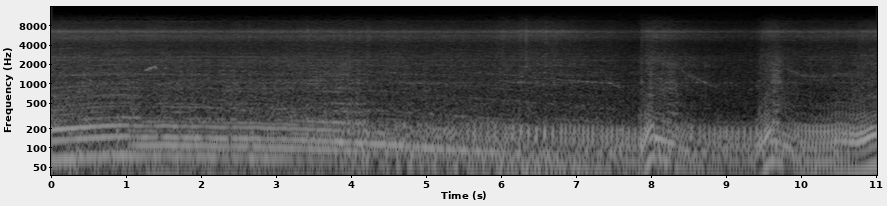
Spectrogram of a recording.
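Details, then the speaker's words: 2002 Honda Magna VF750C V4, warmed up, road test after rebuild and brake fluid service: steady, even drone at road speed with smooth throttle changes, no ignition cuts or bucking; running healthy. "That means no ignition cuts, no bucking, no nothing, just it ran good."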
